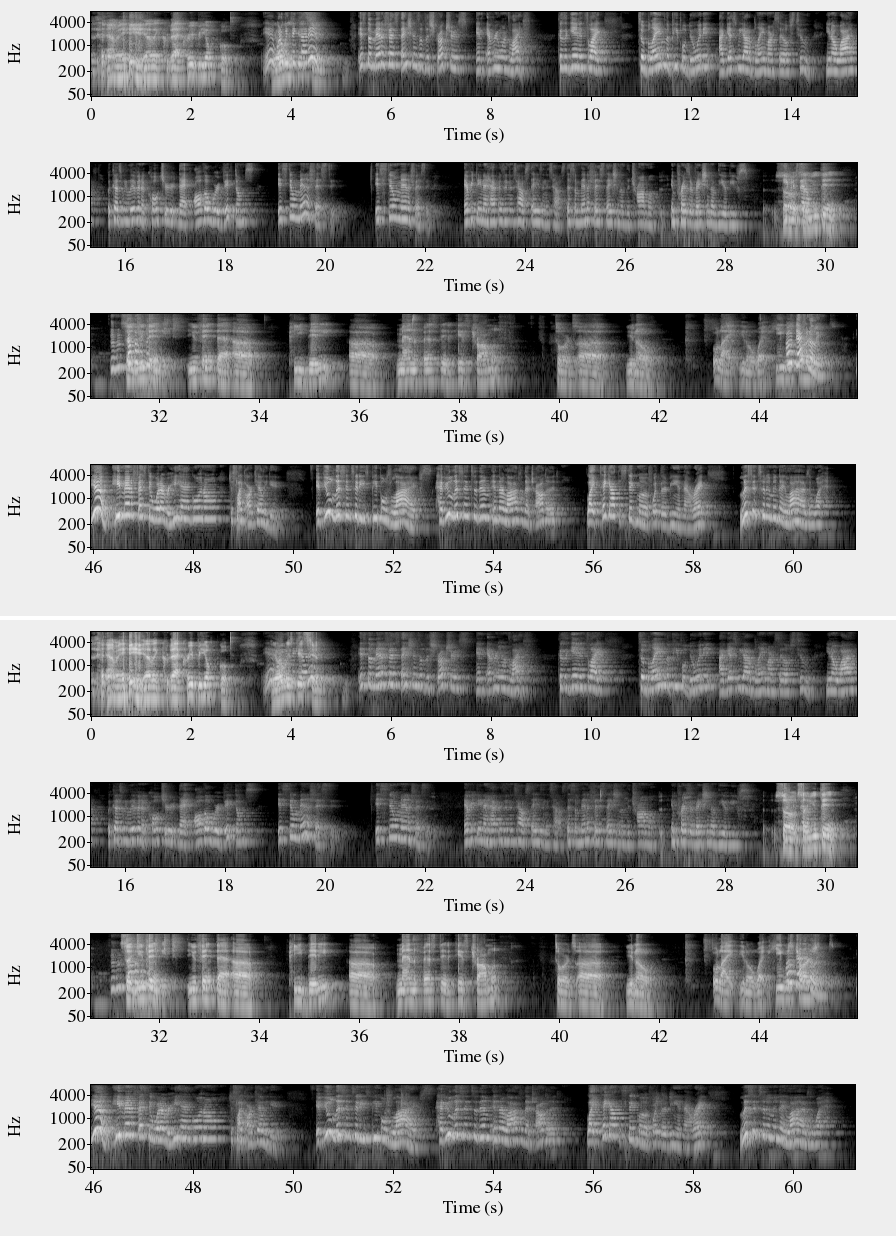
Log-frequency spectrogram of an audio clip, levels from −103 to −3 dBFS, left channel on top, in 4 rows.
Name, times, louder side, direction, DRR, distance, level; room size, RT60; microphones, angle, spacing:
voice 1, 0.0-2.7 3.1-3.3 3.6-4.5 29.0-30.2 31.2-33.9 34.6-35.4 35.8-36.4 36.8-38.8 39.9-40.9 41.3-41.9 42.5-42.6 43.1-45.0, right 6 dB, 75° right, 10 dB, 0.5 m, -28 dB
voice 2, 3.4-4.6 5.3-8.8 9.4-10.2 11.0-14.4 14.7-15.3 15.8-18.5 19.1-20.0 21.0-22.1 22.8-26.6 26.9-28.4 29.2-29.7 31.0-31.9 44.5-45.3 45.9-48.5 48.7-49.7 50.5-55.3 55.9-58.2 58.9-60.7, left 4 dB, 80° left, 9 dB, 0.6 m, -33 dB
6.0 x 3.4 x 5.0 m, 0.84 s
head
